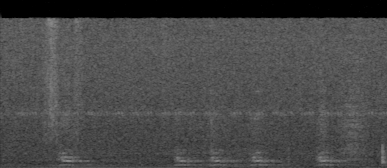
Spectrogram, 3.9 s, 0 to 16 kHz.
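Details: Several dogs barking at night in a dark outdoor setting, recorded on a Sony DSC-H200; short harmonic barks in small bursts around one and two to three seconds apart, with a steady low hum of traffic beneath.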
